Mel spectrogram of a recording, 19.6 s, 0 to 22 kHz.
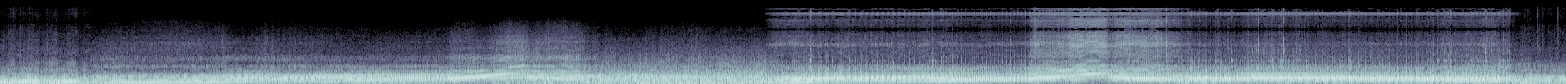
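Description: Swapped LS1 V8 in a 1986 Camaro IROC-Z pulling hard under acceleration, its exhaust note climbing steadily and dropping sharply twice at the upshifts, then holding a steady drone.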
